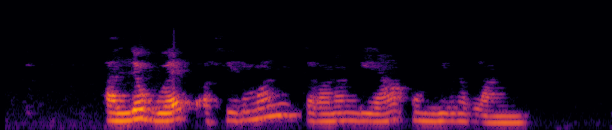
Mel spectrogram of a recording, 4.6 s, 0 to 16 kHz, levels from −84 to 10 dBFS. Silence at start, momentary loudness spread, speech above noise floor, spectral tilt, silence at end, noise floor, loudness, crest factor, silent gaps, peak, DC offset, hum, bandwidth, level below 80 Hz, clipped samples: 0.8 s; 14 LU; 51 dB; -10.5 dB/octave; 0.65 s; -73 dBFS; -23 LUFS; 20 dB; none; -4 dBFS; under 0.1%; none; 4.6 kHz; -58 dBFS; under 0.1%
